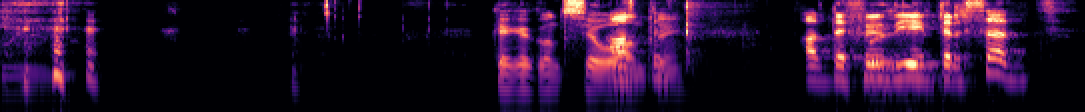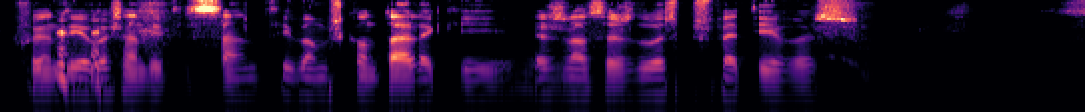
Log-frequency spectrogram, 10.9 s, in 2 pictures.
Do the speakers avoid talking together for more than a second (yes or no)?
yes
